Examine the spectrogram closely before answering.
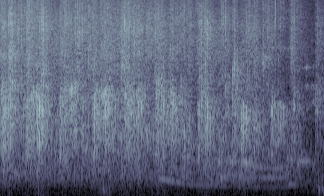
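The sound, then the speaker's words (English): A church audience applauding to welcome a worship leader to speak: a fairly soft, continuous patter of many hands clapping, rising and dipping a little but never stopping. “So can you put your hands together and just welcome Hannah today?”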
